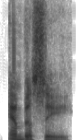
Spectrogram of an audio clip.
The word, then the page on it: embassy: American English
